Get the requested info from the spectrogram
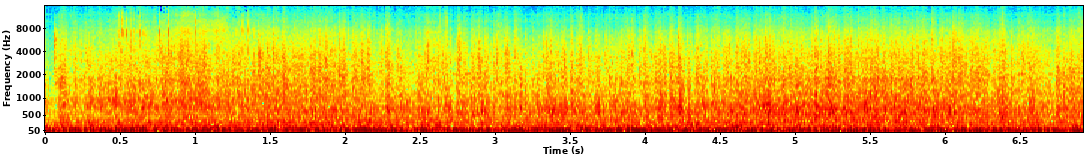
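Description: Heavy rain pouring down in a downpour: a steady dense hiss of drops with a continuous low rumble underneath.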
